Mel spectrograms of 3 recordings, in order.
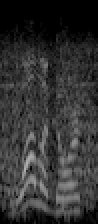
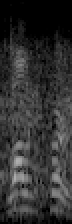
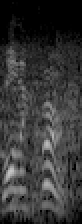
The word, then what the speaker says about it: Wallingford: And man in the middle, the junior, 6'7", Jake Wallendorf. And 6'2" forward is the junior, Alex Canoyer. Wallingford, that's right, yeah. Not Wallendorf. Wallingford.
